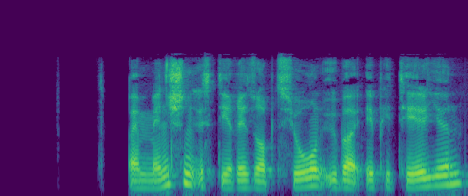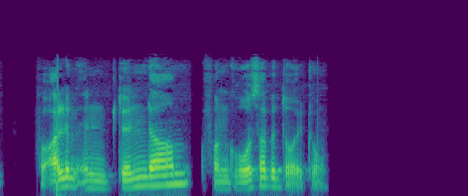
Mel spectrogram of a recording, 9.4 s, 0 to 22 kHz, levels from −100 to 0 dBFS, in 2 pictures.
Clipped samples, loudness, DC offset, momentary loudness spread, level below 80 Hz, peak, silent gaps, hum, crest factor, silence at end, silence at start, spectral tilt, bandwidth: under 0.1%; -22 LUFS; under 0.1%; 11 LU; -64 dBFS; -4 dBFS; 4.72-4.76 s, 4.85-5.02 s, 6.61-6.68 s; none; 20 dB; 1.45 s; 1.3 s; -4.5 dB/octave; 8.2 kHz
